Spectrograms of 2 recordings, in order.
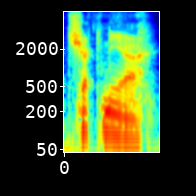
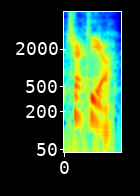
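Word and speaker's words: Czechia: a great spot yeah this even the Canada chechia that's say it right no no what you keep adding an N there's no n it's just cheia ah there so you should that you guys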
